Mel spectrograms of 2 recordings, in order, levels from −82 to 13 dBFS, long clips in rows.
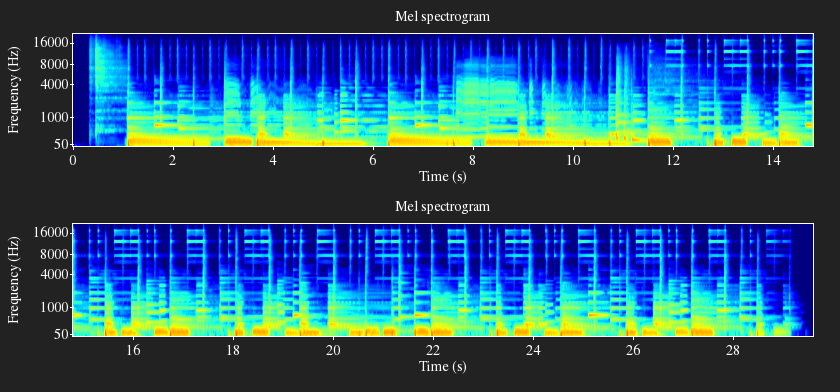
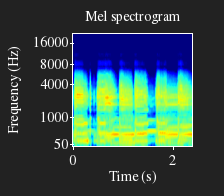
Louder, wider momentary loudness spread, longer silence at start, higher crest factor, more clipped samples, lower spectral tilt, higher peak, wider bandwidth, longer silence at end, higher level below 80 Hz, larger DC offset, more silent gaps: second, -20 LUFS vs -15 LUFS; first, 10 LU vs 4 LU; first, 0.3 s vs 0 s; first, 18 dB vs 12 dB; neither; first, -7 dB/octave vs -4.5 dB/octave; first, 0 dBFS vs -4 dBFS; first, over 20 kHz vs 8.6 kHz; first, 0.45 s vs 0 s; first, -24 dBFS vs -44 dBFS; neither; neither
